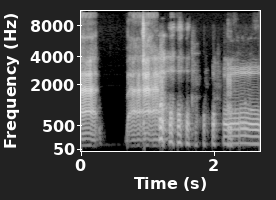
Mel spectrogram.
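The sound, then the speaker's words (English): A person imitates a goat: a short nasal cry, a pause, then a longer wavering bleat with a rapid quaver that ends in a steady held note. Loud and alone. “let's hear your best GOAT impression.”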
